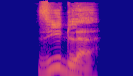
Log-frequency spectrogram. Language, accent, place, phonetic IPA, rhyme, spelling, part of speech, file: German, Germany, Berlin, [ˈziːdlə], -iːdlə, siedle, verb, De-siedle.ogg
- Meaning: inflection of siedeln: 1. first-person singular present 2. singular imperative 3. first/third-person singular subjunctive I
